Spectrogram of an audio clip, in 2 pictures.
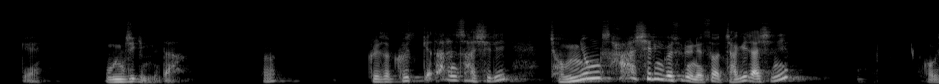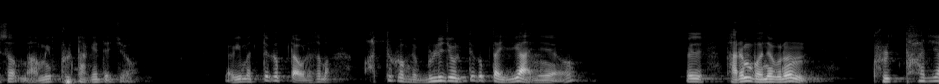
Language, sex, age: Korean, male, 40-59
